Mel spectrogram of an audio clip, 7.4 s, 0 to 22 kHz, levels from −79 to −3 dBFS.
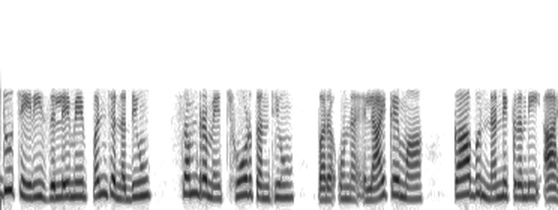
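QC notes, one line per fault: No faults detected.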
